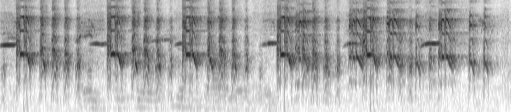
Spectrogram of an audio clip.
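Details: Fighting partridges give loud raspy squawking bursts in clustered groups, roughly one cluster per second, with short whistled notes between them.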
